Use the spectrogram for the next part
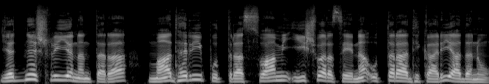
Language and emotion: Kannada, neutral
